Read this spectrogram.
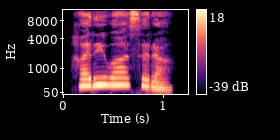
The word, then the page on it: ಹರಿವಾಸರ: Kannada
